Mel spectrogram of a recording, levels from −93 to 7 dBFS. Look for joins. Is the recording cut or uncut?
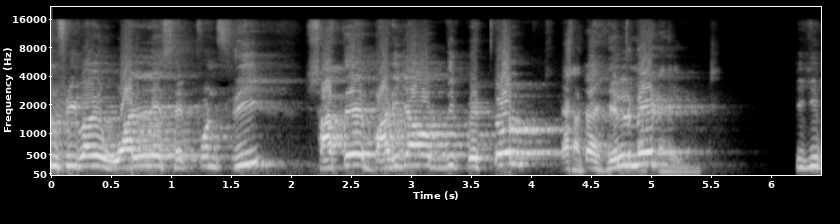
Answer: uncut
